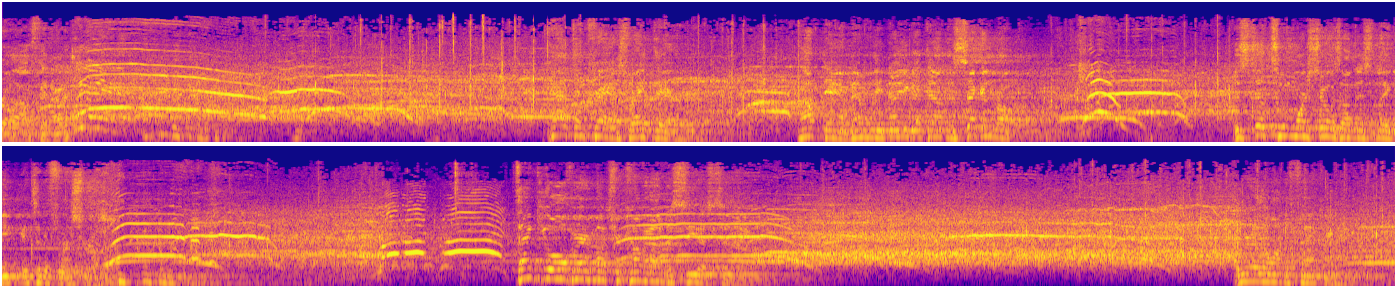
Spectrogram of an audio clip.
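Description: A man sings into a microphone through loud speakers in a large echoing hall.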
